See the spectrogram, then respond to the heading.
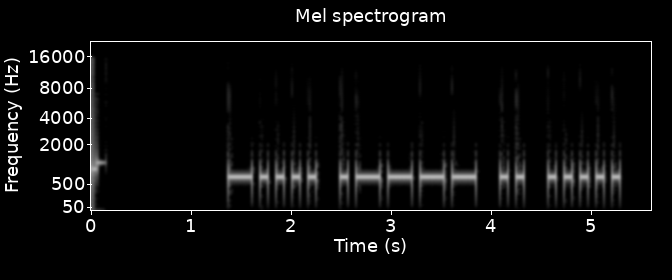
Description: Morse code, heard as a keyed tone, about 15 wpm, 700 Hz. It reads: 61I5
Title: Four Challenging Letter-Number Combinations 15wpm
